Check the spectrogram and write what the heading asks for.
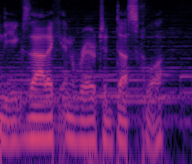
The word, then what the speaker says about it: Doskvol: Exotic and rare to dusk law I just saw that spelled completely different but that's how you pronounce it uh the citizens that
